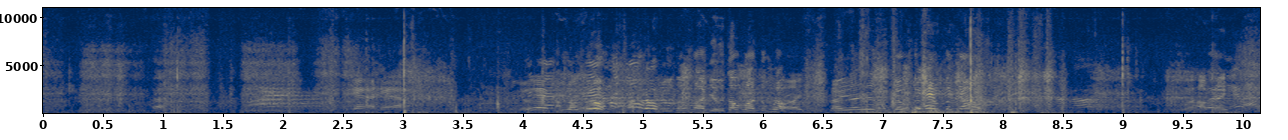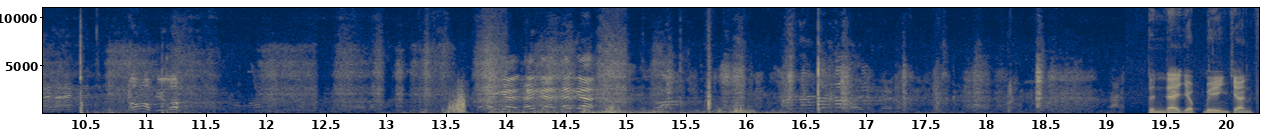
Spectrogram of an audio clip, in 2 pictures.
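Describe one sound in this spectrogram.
Young men call out to each other outdoors during a football match.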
